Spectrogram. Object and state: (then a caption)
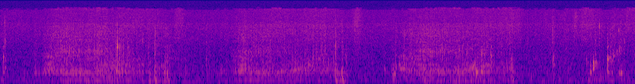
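Rubber hot water bottle. Fingertips and long painted nails rub and scratch the ridges of a green ribbed rubber hot water bottle lying flat and apparently empty. The result is a soft, low rasping texture that swells in repeated waves, with occasional sharper clicks of nail on rubber.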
